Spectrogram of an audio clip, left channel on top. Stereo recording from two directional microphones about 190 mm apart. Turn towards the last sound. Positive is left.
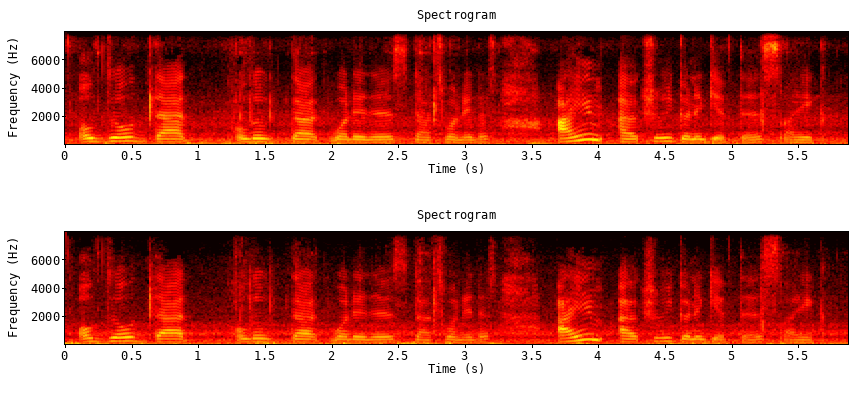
turn(degrees=5)  # may be behind; listen again after turning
